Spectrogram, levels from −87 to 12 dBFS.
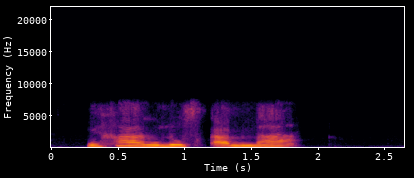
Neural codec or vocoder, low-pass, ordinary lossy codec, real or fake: codec, 24 kHz, 1.5 kbps, HILCodec; 7.2 kHz; Opus, 16 kbps; fake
